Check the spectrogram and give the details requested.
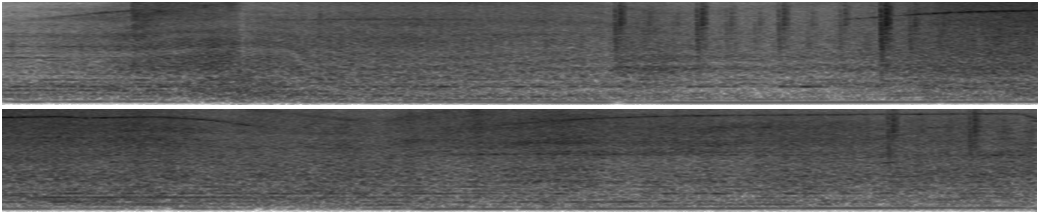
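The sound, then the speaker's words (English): A garbage truck rumbles loudly on a city street in Ottawa, its low engine drone steady throughout, with hissing air brakes, high whines and clanks over background traffic. “The sounds of the garbage truck.”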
